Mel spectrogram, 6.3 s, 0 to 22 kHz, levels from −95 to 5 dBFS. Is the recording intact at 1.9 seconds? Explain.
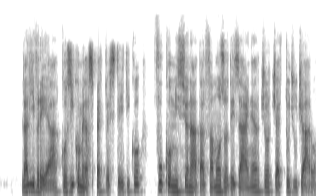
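No. A call bitrate drop runs from 1.32 to 2.69 s: the encoder was starved of bits, which fits a fall from about 40 kbps to 11 kbps, so it coded coarsely and cut the top end from 20 kHz to 8 kHz. The speech turns muffled and rough until recovery.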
